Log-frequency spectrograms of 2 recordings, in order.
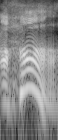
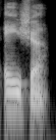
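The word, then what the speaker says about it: A'ja: I want to call her Aja. Well, or Aha. It's pronounced Asia.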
